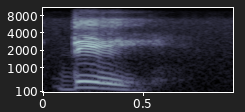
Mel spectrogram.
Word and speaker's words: des: The examples of partitif article are do, dollar, dull, day. Do, dollar, dull, day. Now, do is spelled D-U. Dollar, D-E-L-A. Dull, D-E-L apostrophe. And day, which is spelled D-E-S.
